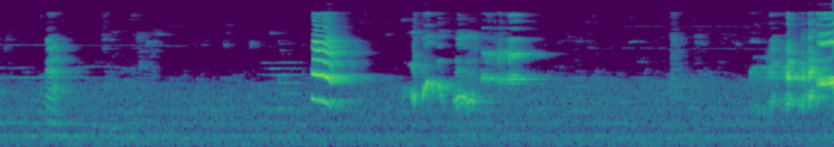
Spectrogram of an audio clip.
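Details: Pet talking parrot, said to say "Md wali": a short, quiet burst of harsh, squawky, speech-like syllables mid-clip, then a brief raspy utterance at the end, over low room hiss.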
